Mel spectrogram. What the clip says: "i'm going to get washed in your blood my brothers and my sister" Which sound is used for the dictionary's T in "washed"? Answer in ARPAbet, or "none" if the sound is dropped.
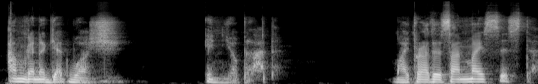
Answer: none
